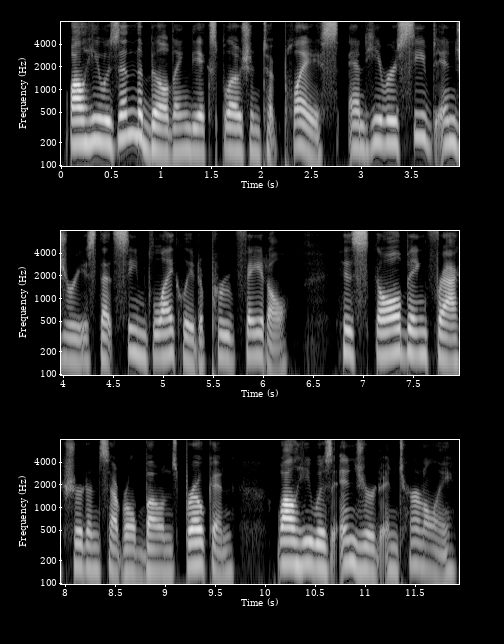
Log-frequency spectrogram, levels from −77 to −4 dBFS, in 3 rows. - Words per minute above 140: Yes, average, 165 wpm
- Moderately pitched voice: Yes, medium, 165 Hz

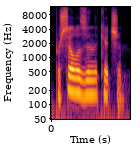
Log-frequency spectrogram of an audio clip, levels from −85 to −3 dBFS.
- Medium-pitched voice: Yes, medium, 165 Hz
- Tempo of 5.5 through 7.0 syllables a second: Yes, 6.7 syllables/s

